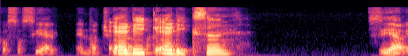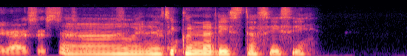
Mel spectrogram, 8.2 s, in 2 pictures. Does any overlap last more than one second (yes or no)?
yes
